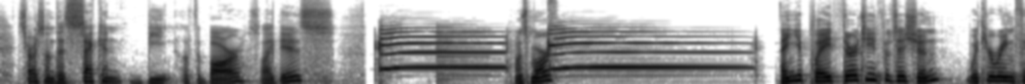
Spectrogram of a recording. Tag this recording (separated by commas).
Plucked string instrument, Guitar, Musical instrument, Tapping (guitar technique), Music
